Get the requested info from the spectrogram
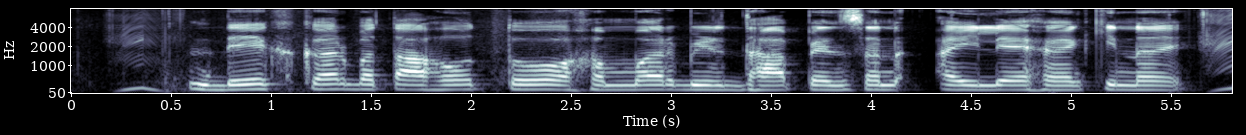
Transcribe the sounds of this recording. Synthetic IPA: d̪eːkʰkəɾbət̪aːɦot̪oɦəmːəɾbɪɾd̪ʱapẽːnsənəɪleɦɛ̃kinəj

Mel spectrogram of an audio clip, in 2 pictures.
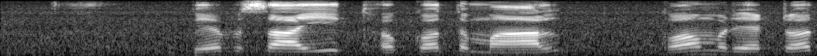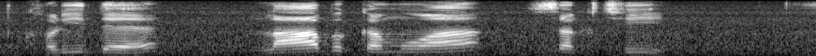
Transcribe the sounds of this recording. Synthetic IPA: bjebsait̪ʰɔkət̪mal | kɔmɾeʈət̪kʰəɽid̪e | labʱkəmua | səkt͡ʃʰi

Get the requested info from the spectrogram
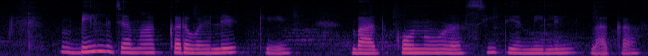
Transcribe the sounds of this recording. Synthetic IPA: biːld͡ʒəmakəɾwəleke | baːd̪koːnoɾəsiːd̪jəmɪlela̰ːɡa

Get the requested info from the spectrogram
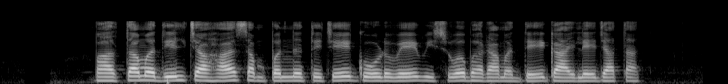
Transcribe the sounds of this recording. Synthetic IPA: bʱaɾt̪aməd̪ʱiːlt͡ɕəɦajsəmpənːət̪et͡ɕeɡoɽʋeʋisʋəbʱəɾaməd̪ʱːjeɡajled͡zat̪at̪̚

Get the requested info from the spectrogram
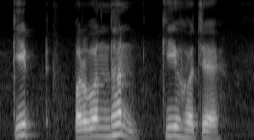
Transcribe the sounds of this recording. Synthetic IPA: kiʈ̚ | pəɾbənd̪ʱən | kiɦot͡ʃe

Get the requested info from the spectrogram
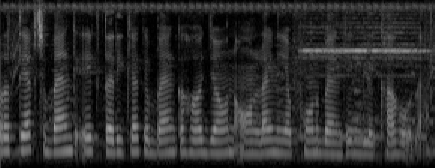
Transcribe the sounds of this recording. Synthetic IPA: pɾət̪jəkt͡ʃʰbɛ̃ːŋkeːkt̪əɾiːkakebɛ̃ːŋkɦɔd͡ʒəʋnɔ̰ːnlaːɪnjapʰoːnbɛ̃ːŋkɪ̃ŋɡleːkʰaɦo̰ːla̰

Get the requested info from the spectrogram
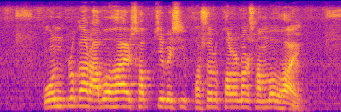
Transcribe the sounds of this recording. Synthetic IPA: konpɾokaɾaboɦaeɾʃɔb̚t͡ɕejbeʃifʰɔʃolfʰɔlonaɾʃɔmbʱobɦɔe

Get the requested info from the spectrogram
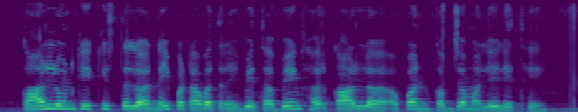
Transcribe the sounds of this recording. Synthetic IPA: kaːɾloːnkekɪst̪əlanɐipɐʈaːʋət̪ɾɐɦibet̪abẽːŋkɦɐɾkaːɾləɐ̰pənkɐb̚d͡ʒamãleleːt̪ʰeː

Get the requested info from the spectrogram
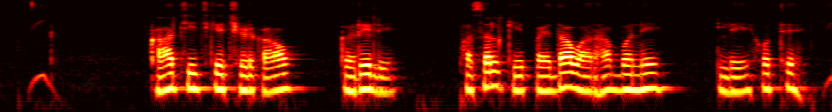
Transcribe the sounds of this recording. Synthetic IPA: kaːt͡ʃiːd͡ʒket͡ʃʰɪɽkaːo | kəɾele | pʰəsəlkepɛːd̪aʋaːɾɦabəne | lehoːt̪ʰeː

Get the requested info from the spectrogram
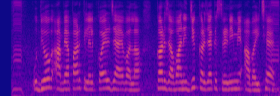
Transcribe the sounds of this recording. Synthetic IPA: ud̪joɡa̰bjapaɾkelelkəld͡ʒaeʋala | kəɾd͡ʒaʋanid͡ʒikːəɾd͡ʒakesɾeɽ̃imeʔabəjt͡ʃʰɛ

